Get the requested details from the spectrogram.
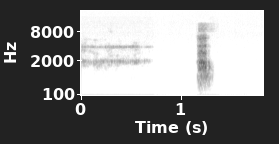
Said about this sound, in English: I'm just taking a breath with that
